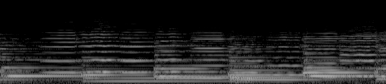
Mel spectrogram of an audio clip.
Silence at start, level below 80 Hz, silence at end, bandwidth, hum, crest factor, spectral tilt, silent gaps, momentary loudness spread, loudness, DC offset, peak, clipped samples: 0 s; -66 dBFS; 0 s; 8.8 kHz; none; 14 dB; -6.5 dB/octave; none; 5 LU; -30 LUFS; under 0.1%; -16 dBFS; under 0.1%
